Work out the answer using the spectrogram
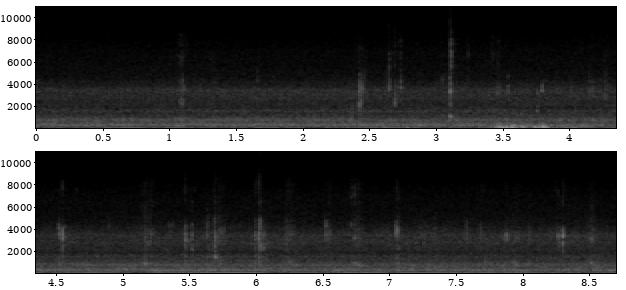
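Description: Close-miked chewing of crisp raw cucumber, with many small crunchy clicks scattered throughout, and a dull bump about three and a half seconds in.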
